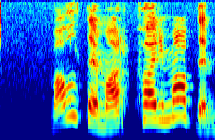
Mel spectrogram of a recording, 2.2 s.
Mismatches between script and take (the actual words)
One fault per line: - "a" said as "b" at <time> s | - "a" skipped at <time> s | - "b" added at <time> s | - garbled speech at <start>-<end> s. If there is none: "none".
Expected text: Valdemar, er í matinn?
- "hvað" added at 1.4 s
